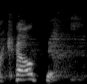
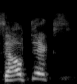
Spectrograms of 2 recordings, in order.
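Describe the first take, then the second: First: Celtics said with a hard K, as in "Keltics". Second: Celtics said with a soft S, as in "sell". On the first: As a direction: say Celtics starting with a K sound, KEL-tiks, pitched a little higher. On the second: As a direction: say Celtics starting with an S sound, SEL-tiks. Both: Shown as a demonstration. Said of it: "is it pronounced".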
